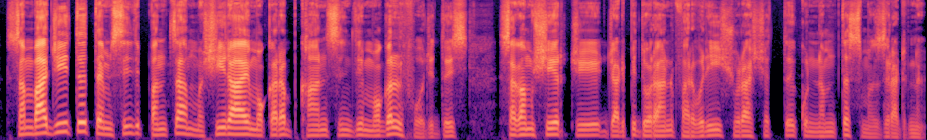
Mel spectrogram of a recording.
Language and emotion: Kashmiri, neutral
